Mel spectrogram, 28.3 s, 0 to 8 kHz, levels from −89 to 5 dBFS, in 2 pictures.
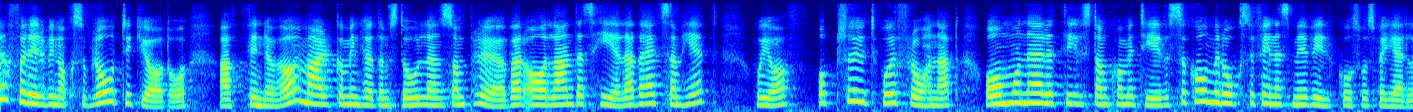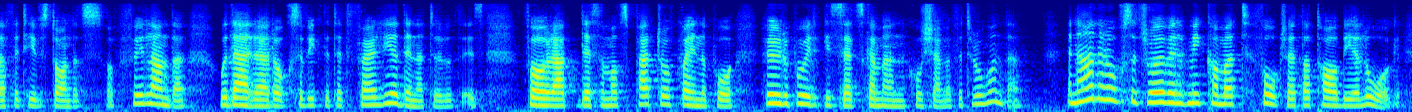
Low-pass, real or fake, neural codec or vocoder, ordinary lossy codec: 7.2 kHz; fake; codec, 16 kHz, 0.2 kbps, FocalCodec; AAC, 32 kbps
